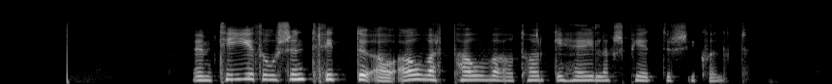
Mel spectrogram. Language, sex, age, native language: Icelandic, female, 40-49, Icelandic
